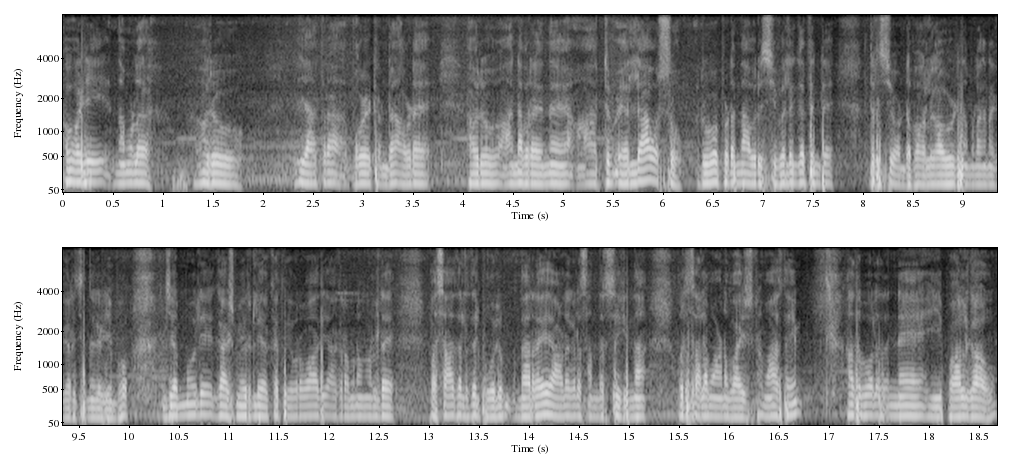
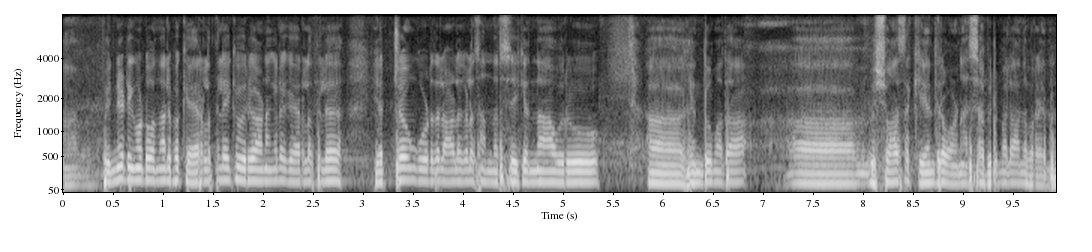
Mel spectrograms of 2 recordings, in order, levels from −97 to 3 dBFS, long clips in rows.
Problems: background sounds at intervals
